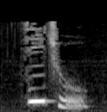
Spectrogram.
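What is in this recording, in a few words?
"基础", Mandarin Chinese; chinese flashcards; hsk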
